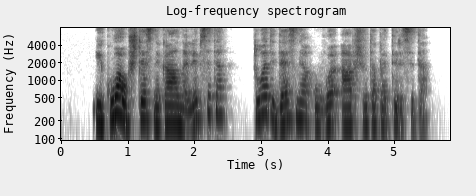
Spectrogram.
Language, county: Lithuanian, Kaunas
